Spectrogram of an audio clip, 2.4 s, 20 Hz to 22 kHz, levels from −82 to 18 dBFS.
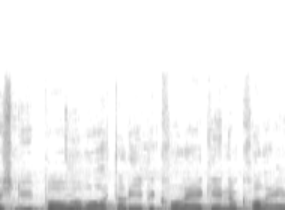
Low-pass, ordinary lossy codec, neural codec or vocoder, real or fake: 14.4 kHz; none; none; real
